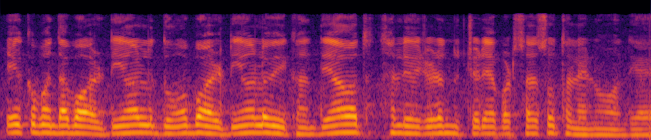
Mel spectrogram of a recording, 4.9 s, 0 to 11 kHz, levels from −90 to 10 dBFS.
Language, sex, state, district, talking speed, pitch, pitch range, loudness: Punjabi, male, Punjab, Kapurthala, 110 wpm, 170 Hz, 160-180 Hz, -15 LUFS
